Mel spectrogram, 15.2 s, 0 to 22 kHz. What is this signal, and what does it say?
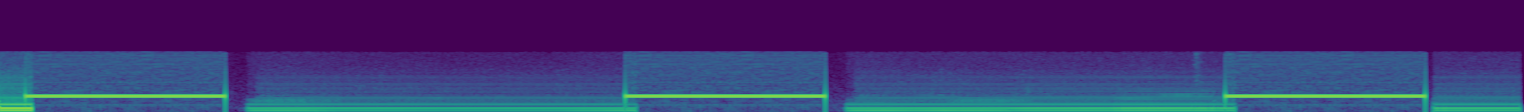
Ringback tone (North America), 440 + 480 Hz.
